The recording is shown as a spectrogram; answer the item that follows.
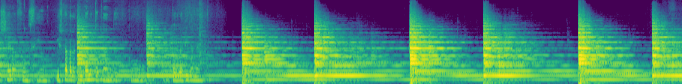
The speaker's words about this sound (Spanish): Aún tenemos un toque con nombre propio, el esquilón. Tocaban antes de la misa de ocho para llamar a los canónigos y la campana tocaba paulatinamente.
